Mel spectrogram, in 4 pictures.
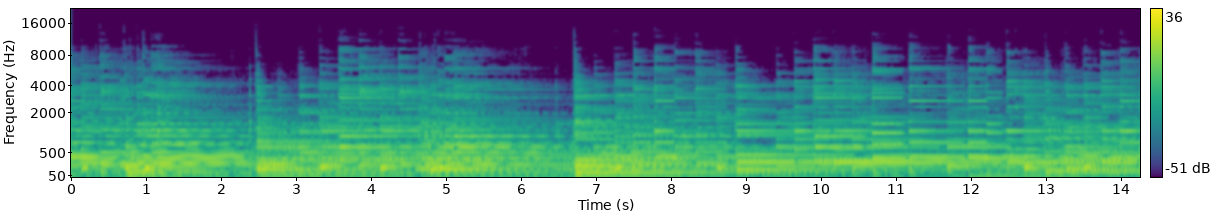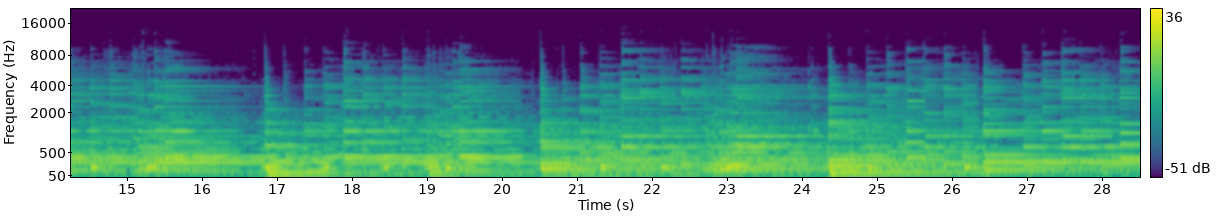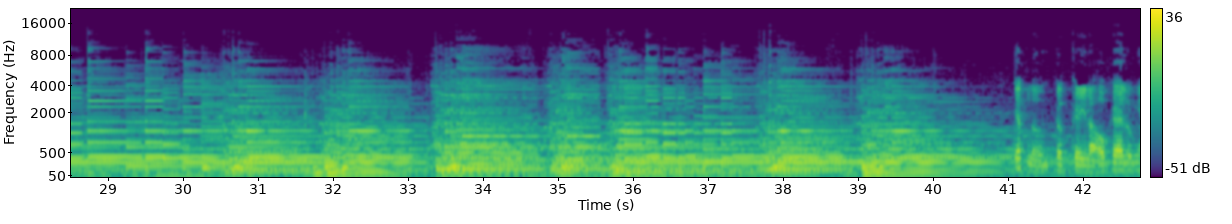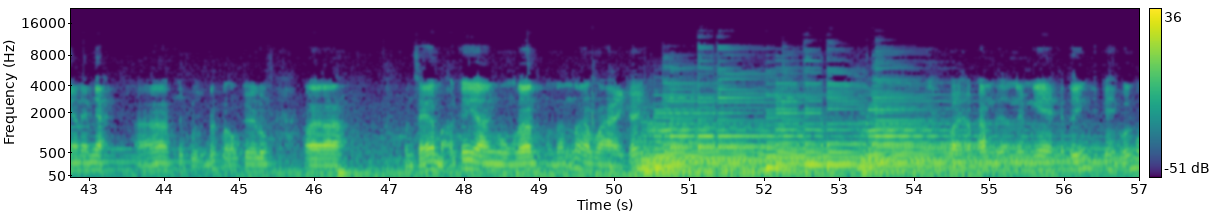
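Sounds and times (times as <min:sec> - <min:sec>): acoustic guitar fingerpicked chords: 0:00.0 - 0:57.0.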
